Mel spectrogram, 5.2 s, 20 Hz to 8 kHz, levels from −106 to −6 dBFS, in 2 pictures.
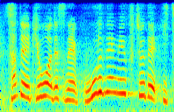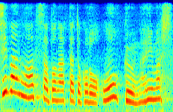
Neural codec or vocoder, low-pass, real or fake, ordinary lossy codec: codec, 24 kHz, 0.5 kbps, DualCodec; 7.2 kHz; fake; none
